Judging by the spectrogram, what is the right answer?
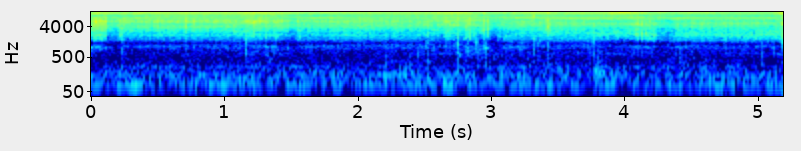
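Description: Steady low hiss and rumble of background noise in a procedure room, with a few faint light ticks.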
